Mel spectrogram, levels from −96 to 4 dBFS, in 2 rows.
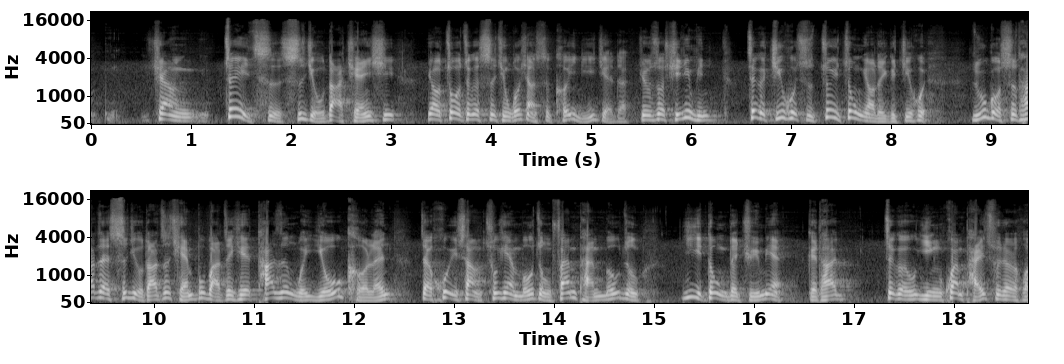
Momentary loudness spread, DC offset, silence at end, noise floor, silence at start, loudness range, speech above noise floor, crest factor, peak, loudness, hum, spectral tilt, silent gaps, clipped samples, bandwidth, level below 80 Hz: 6 LU; under 0.1%; 0 s; -46 dBFS; 0 s; 2 LU; 22 dB; 20 dB; -4 dBFS; -24 LUFS; none; -5 dB/octave; none; under 0.1%; 16 kHz; -58 dBFS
